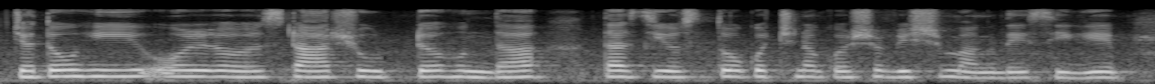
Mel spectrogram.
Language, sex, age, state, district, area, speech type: Punjabi, female, 18-30, Punjab, Bathinda, rural, spontaneous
